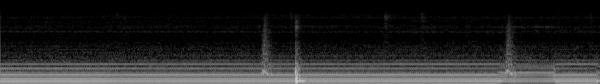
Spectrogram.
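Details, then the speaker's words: Home-built amplifier with mains hum: a steady low drone under the music caused by faulty filter capacitors (unstable voltage); after replacing two 470 µF capacitors with 1000 µF ones, the hum is reduced but still present. "itu suara permasalahan di bagian Elco karena tidak stabil sekali untuk di bagian tegangannya istilahnya Elco nya itu sudah bermasalah"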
